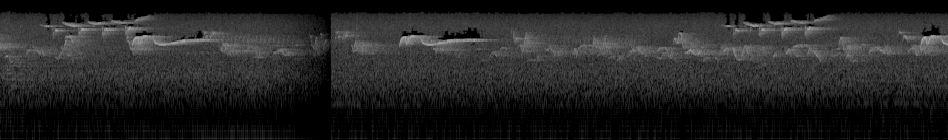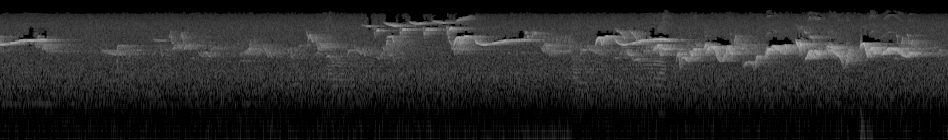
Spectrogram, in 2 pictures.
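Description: Wild birds singing over a faint outdoor background: repeated phrases of high whistled notes, each ending in a swooping whistle, come back every few seconds and grow busier and overlapping near the end. The sound cuts out for a split second about five seconds in.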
